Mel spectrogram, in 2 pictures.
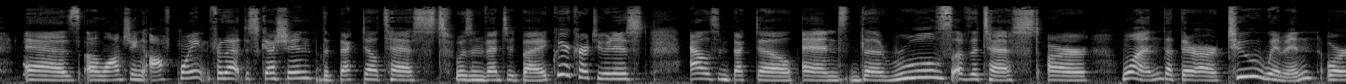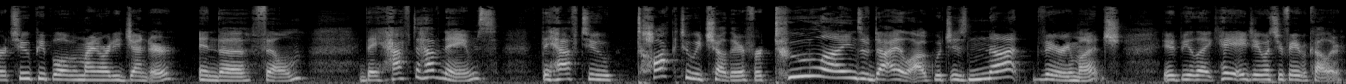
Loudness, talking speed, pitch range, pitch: -22 LUFS, 160 wpm, 200-270 Hz, 225 Hz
